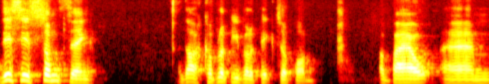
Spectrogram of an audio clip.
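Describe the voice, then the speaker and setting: A man with an English accent speaks at a moderate pace in a medium pitch with a dark, mellow tone. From England. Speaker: YouTuber. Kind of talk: live stream chat. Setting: live stream.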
